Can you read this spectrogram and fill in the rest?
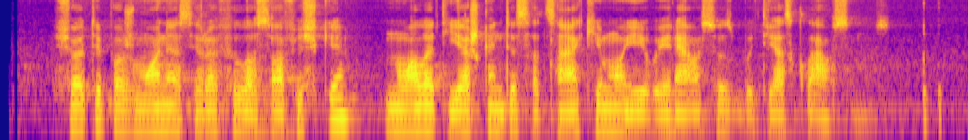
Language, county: Lithuanian, Vilnius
